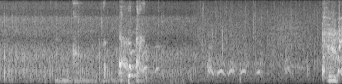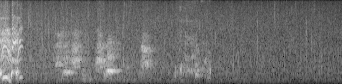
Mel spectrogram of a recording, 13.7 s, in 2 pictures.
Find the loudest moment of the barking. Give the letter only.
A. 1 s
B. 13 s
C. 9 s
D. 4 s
C.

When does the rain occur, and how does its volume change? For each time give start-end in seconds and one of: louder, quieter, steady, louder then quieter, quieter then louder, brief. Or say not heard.
0.0-13.6 quieter.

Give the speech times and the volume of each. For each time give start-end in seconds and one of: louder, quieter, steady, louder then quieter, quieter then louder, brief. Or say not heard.
not heard.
